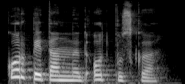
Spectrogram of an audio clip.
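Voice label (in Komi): кор петанныд отпускӧ, Komi, female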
